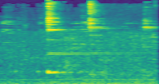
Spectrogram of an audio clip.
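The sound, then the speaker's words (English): A cowbell clanks faintly a few times at uneven intervals over a low, steady background hum with no one talking. “You might hear my bell in the background.”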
